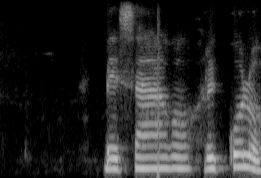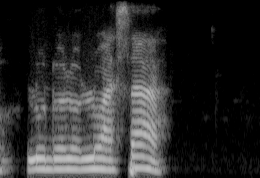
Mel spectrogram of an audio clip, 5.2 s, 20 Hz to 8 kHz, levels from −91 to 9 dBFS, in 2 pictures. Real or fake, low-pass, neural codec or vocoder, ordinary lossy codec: real; 7.2 kHz; none; Opus, 16 kbps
